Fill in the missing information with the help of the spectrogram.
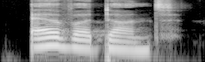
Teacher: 3 syllables. Evident, with stress on the first syllable.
